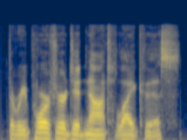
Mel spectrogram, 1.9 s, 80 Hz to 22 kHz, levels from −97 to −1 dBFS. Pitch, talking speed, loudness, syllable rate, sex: 105 Hz, 190 wpm, -18 LUFS, 4.8 syllables/s, male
